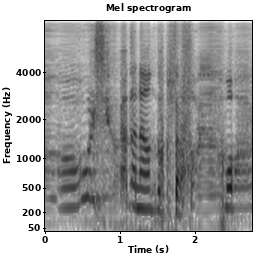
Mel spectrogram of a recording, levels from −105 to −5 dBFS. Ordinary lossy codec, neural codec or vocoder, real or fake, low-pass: none; codec, 16 kHz, about 1 kbps, DyCAST, with the encoder's durations; fake; none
